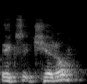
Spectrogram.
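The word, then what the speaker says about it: Ixitxachitl: I used to read words as glyphs instead of phonetically. Okay. And so Ixit because I skipped a syllable.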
